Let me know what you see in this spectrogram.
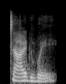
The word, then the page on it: tideway: Indian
